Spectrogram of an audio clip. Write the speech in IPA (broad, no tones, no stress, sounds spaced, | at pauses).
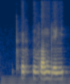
kʰ ø x p ɪ v ɾ ʌ n d ɪ lʲ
